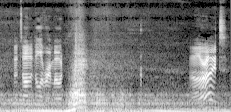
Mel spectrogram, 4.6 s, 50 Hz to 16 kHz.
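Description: A 2020 Shelby GT500 engine idles low, then revs up sharply in a single rising roar and drops back to idle, with people talking around it.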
